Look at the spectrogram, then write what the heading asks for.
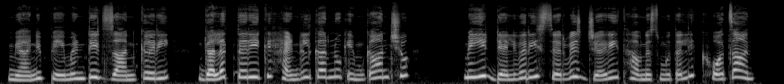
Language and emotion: Kashmiri, fearful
